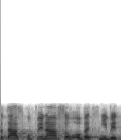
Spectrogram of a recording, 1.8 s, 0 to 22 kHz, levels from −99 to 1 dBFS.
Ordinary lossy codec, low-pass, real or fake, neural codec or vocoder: Opus, 24 kbps; 5.4 kHz; fake; codec, 16 kHz, 6 kbps, DAC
